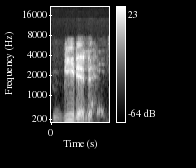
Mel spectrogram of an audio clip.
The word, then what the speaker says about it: beaded: have the word beaded give me a good long e sound beaded be Beed good so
